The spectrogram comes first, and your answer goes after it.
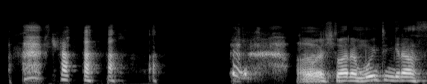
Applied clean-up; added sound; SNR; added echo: neural mask model Resemble Enhance denoiser.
